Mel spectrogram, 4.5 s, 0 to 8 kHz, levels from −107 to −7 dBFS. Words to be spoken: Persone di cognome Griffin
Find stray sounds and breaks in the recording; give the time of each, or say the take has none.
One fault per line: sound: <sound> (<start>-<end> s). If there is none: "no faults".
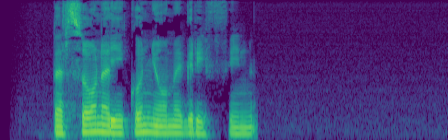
no faults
